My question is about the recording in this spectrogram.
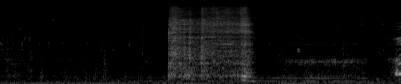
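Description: A short, forceful breath hissed out through the mouth, about a second and a half in and lasting under a second, from a man whose mouth is burning from a Carolina Reaper pepper.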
